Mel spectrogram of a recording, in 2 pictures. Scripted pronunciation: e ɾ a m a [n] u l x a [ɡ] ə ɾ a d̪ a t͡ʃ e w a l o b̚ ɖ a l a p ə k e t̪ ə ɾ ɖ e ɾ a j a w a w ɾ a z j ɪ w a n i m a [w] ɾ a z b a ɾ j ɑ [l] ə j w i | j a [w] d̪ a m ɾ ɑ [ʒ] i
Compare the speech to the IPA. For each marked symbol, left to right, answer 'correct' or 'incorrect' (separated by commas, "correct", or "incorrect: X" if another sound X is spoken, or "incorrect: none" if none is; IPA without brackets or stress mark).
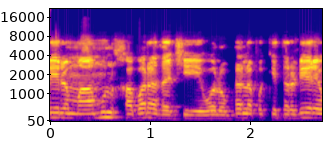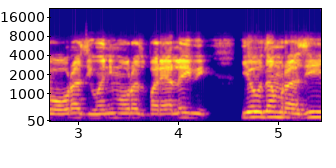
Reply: incorrect: m, incorrect: b, correct, correct, correct, incorrect: z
